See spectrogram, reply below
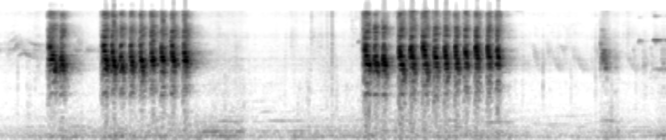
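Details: Rapid nyerecet chattering of a Eurasian tree sparrow, recorded for tutoring contest birds: a brief note, then a fast buzzy rattle, a long quiet gap, another dry rattle, and a final short chip.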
